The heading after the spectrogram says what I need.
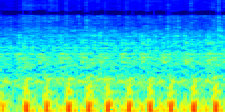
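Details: Motorcycle single at idle, fitted with an aftermarket exhaust pipe and clamp to change the sound: even thumping about seven beats per second, steady and clean, no clatter or misfire; normal idle.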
